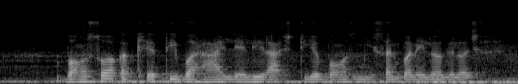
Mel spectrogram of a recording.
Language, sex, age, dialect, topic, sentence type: Maithili, male, 18-24, Angika, agriculture, statement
